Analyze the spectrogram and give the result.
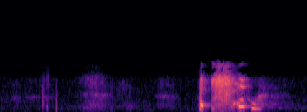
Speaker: Oh, I need to sneeze. Chew. Excuse me.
